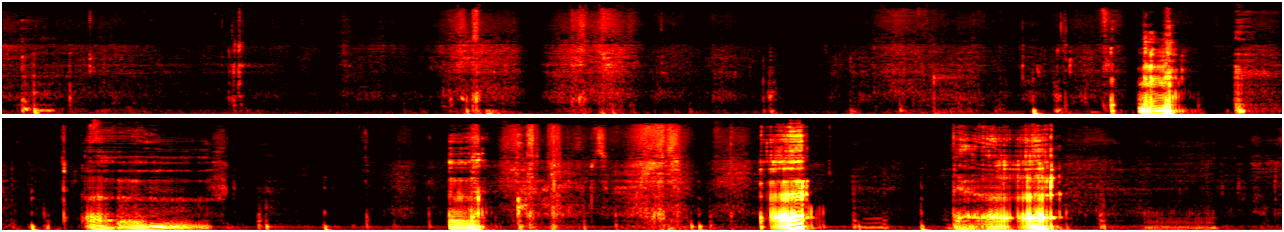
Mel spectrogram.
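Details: Several low, throaty voiced burps with quieter short gulps between; burping (eructation).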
